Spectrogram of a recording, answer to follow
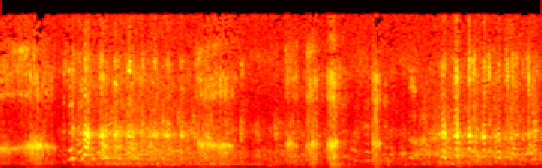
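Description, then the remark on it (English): A man's voice imitates a husband snoring loudly, with a run of rough, rattling, snorting breaths repeating for several seconds and no words spoken. “The melodious, mellifluous jargon of your husband snoring, okay?”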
